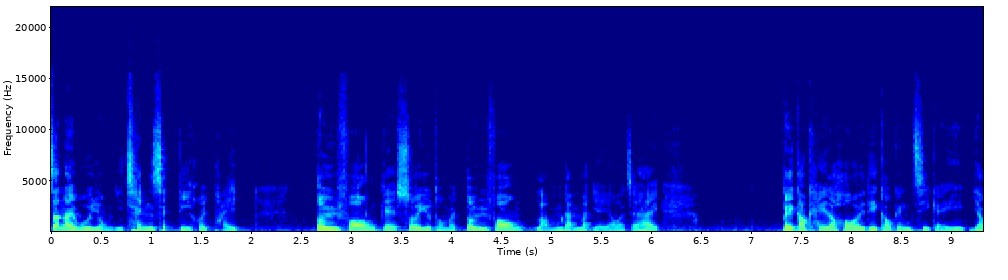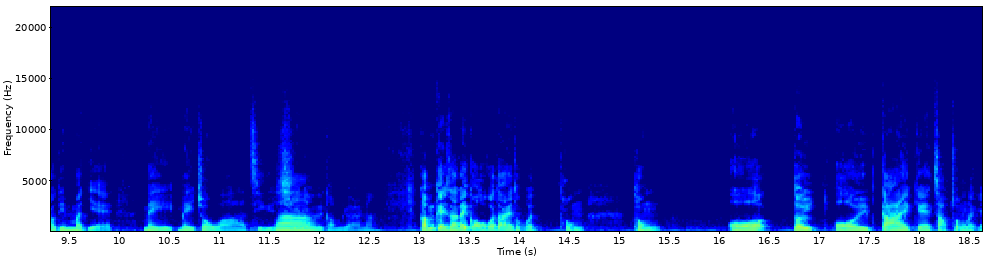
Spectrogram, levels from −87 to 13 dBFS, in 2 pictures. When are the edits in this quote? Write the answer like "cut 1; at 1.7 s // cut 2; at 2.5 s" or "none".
none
